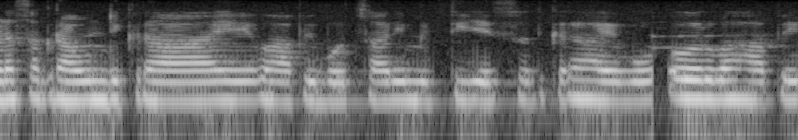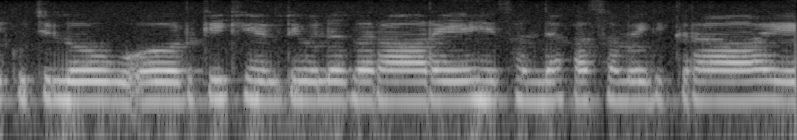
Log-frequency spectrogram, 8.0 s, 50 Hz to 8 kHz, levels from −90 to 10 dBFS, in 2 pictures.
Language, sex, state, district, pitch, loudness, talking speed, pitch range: Hindi, female, Rajasthan, Nagaur, 210 Hz, -17 LUFS, 220 wpm, 210-215 Hz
